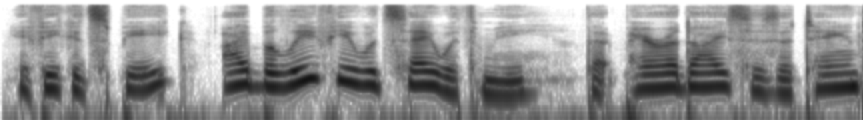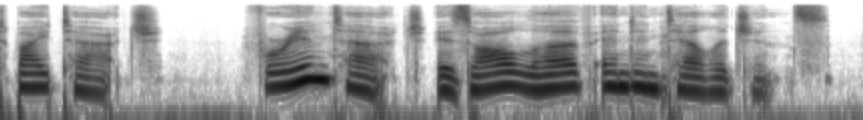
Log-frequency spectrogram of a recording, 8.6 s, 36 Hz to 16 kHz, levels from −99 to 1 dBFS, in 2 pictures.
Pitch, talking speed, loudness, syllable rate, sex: 190 Hz, 175 wpm, -19 LUFS, 4.7 syllables/s, female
